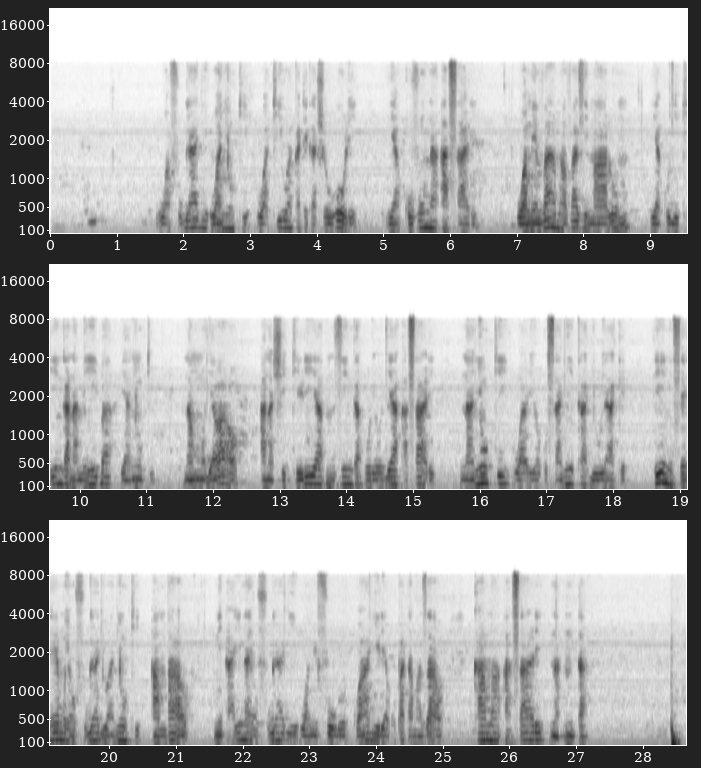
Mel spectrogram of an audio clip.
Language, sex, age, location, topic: Swahili, male, 18-24, Dar es Salaam, agriculture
